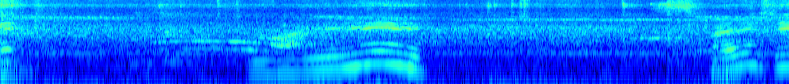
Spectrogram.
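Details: Kelvin, a handsome one-eyed cat, is being called down indoors and answers with a long drawn-out meow that climbs and then drops, followed by the start of a second short meow; low room hum behind.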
